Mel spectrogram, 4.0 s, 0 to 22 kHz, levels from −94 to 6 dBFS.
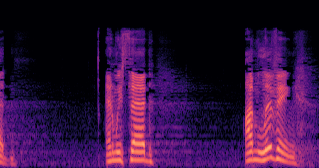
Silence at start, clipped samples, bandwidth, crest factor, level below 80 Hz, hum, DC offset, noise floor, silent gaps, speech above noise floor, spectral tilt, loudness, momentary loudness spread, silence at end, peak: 0 s; under 0.1%; 11 kHz; 20 dB; -64 dBFS; none; under 0.1%; -62 dBFS; none; 44 dB; -6 dB/octave; -19 LUFS; 12 LU; 0.2 s; -2 dBFS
